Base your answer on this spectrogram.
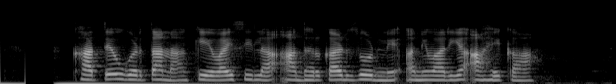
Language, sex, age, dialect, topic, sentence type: Marathi, female, 18-24, Standard Marathi, banking, statement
